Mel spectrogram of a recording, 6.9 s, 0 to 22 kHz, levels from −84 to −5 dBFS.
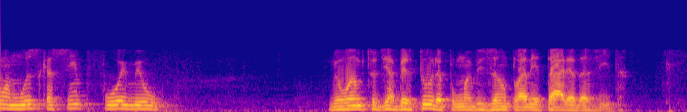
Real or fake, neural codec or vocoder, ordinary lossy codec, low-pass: real; none; AAC, 32 kbps; 3.6 kHz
